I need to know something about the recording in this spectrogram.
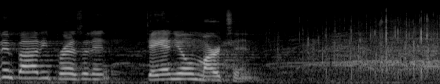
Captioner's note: applause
